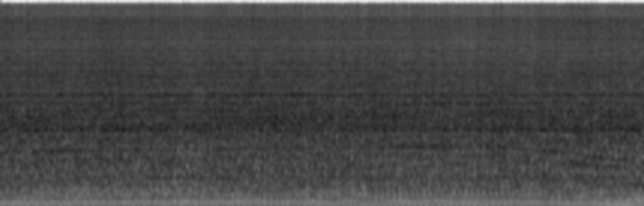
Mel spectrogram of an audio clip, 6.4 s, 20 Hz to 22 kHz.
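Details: BMW E46 with M52TUB25 engine at idle, intake VANOS solenoid unplugged: steady even hiss, no scraping or grinding, no RPM drop. Owner suspects the VANOS causes a grinding noise, worse at startup, heard when connected. Normal idle without grinding.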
